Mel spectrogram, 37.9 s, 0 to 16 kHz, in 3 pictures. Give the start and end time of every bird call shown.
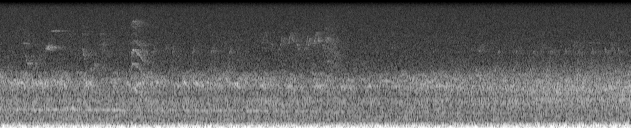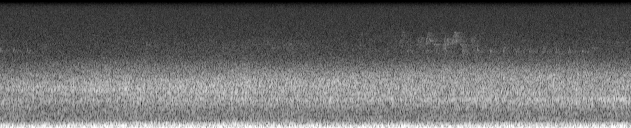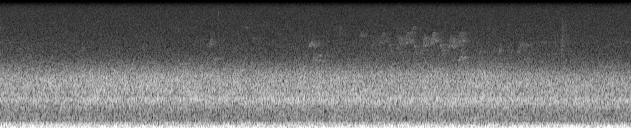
[0.00, 2.27] Gray Catbird (Dumetella carolinensis)
[0.00, 10.97] American Crow (Corvus brachyrhynchos)
[2.37, 3.07] Yellow-bellied Sapsucker (Sphyrapicus varius)
[5.47, 7.17] Common Yellowthroat (Geothlypis trichas)
[20.77, 22.37] Common Yellowthroat (Geothlypis trichas)
[30.97, 37.87] Gray Catbird (Dumetella carolinensis)
[32.87, 34.67] Common Yellowthroat (Geothlypis trichas)

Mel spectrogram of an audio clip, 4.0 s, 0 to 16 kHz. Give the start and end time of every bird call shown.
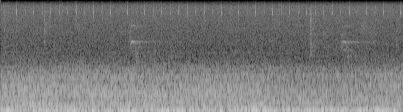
[1.17, 1.57] American Robin (Turdus migratorius)
[3.27, 3.67] American Robin (Turdus migratorius)

